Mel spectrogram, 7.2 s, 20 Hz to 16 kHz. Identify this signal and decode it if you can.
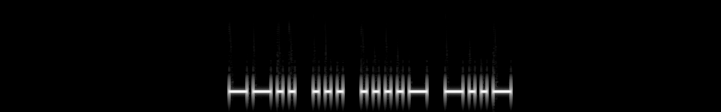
Morse code, heard as a keyed tone, about 21 wpm, 700 Hz. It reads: ZS4X
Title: DXCC-100 Call Signs - 4 Characters - Repeated 3x - 20wpm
